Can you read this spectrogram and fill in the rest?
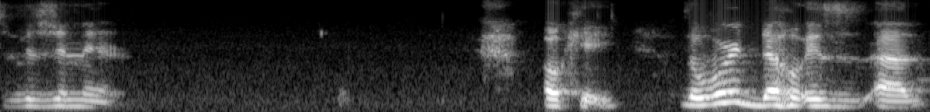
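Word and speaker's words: Vigenère: word and I ask my friend accordingly It's pronounced as visionaire ma j listen It's visionaire okay the word though is this is Actually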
